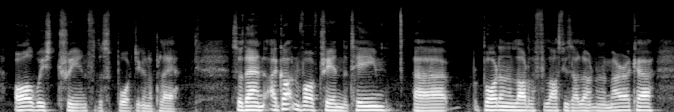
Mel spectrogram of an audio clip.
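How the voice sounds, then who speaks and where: A man with a Northern Irish accent speaks in a dark, mellow tone at a medium pitch with fairly even intonation. The recording is very clean with a silent background. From Northern Ireland. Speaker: strength and conditioning coach. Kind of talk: podcast interview. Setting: in-person recording in Belfast.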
